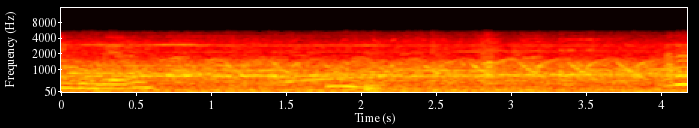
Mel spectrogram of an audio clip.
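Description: A fire truck siren wails at a distance as it arrives at a fire in Rawis, with its rising and falling tone heard faintly beneath people talking nearby.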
